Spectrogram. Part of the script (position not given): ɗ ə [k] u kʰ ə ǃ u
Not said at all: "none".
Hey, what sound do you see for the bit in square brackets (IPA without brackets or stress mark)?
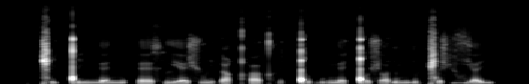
qʰ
